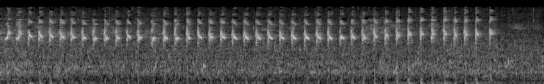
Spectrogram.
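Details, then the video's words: Fighter-type lovebird song from a tutor recording with trickling water for caged birds: a rapid pulsed chatter of high chirps for about five seconds, then fading to faint hiss. "Suara masteran lovebird fighter dengan gemericik air"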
